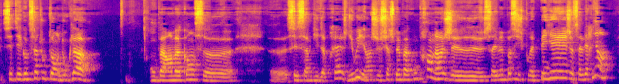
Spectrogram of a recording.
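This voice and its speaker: A woman's voice: medium pitch, lively intonation, brisk. A middle-aged woman, an interview guest, chatting casually as she recounts events and quotes what people said.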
